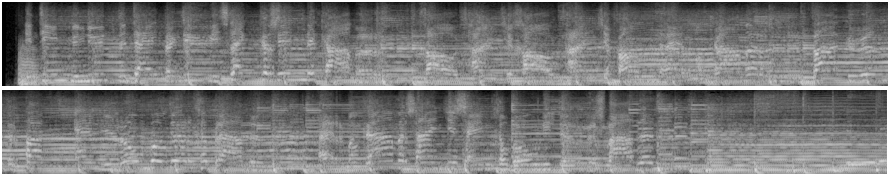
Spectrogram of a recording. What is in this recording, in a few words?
commercial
